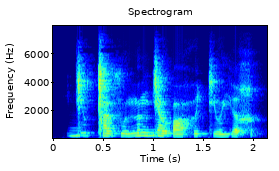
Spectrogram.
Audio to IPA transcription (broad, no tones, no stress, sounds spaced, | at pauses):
ɟ i ʊ̯ ǀ a sʷ ə n ɒ n ɟ a ʊ̯ ʔ ɒ h ɯ c ɯ j i χ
